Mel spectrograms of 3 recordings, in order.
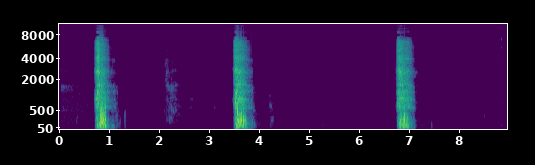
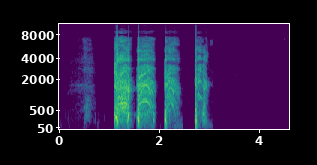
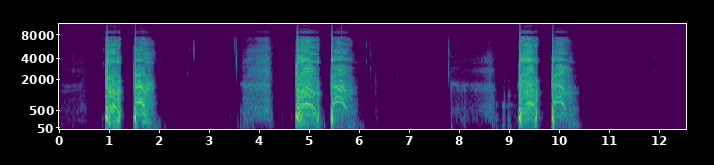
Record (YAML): exhalation_length: 9.0 s
exhalation_amplitude: 32512
exhalation_signal_mean_std_ratio: 0.21
cough_length: 4.6 s
cough_amplitude: 32320
cough_signal_mean_std_ratio: 0.36
three_cough_length: 12.5 s
three_cough_amplitude: 32768
three_cough_signal_mean_std_ratio: 0.32
survey_phase: alpha (2021-03-01 to 2021-08-12)
age: 65+
gender: Male
wearing_mask: 'No'
symptom_none: true
smoker_status: Never smoked
respiratory_condition_asthma: true
respiratory_condition_other: false
recruitment_source: REACT
submission_delay: 1 day
covid_test_result: Negative
covid_test_method: RT-qPCR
